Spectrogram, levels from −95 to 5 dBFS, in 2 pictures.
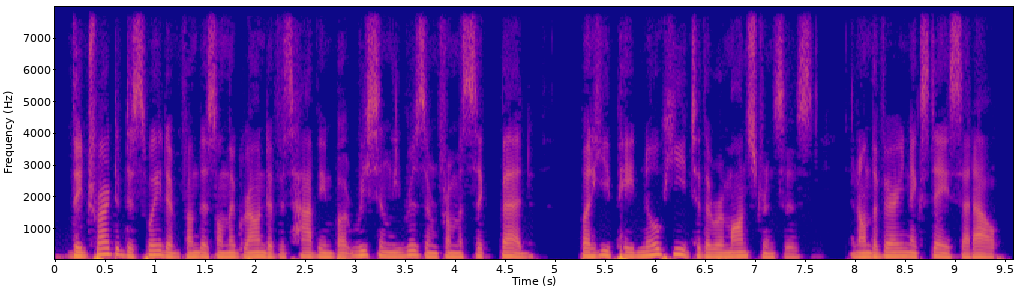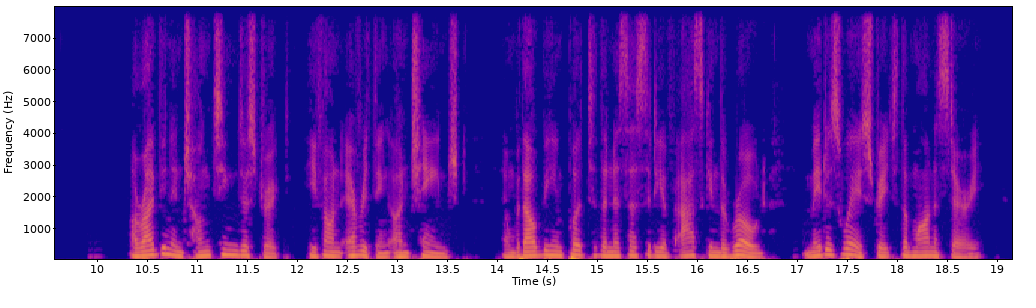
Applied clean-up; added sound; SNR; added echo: none; none; none; none.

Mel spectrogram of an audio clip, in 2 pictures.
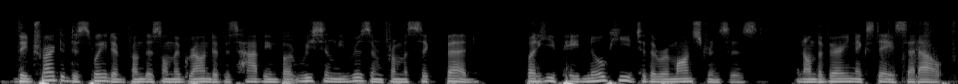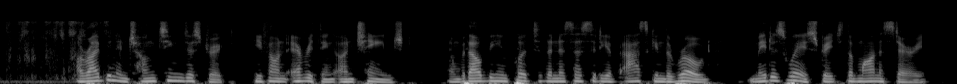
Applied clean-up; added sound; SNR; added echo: neural separator model SepFormer DNS4.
